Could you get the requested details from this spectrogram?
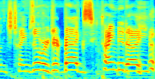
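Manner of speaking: deliberately silly voice. At the table, the speaker volunteers to voice a line in a really stupid voice. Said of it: "let me do a really stupid voice".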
